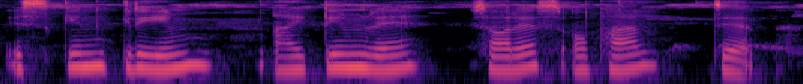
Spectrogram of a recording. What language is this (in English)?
Santali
